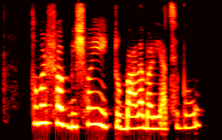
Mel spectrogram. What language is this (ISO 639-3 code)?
ben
